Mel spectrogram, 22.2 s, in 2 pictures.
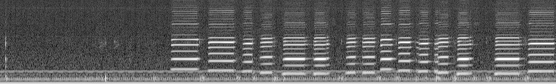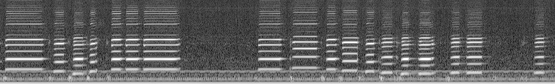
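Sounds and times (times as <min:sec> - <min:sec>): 
melodica: 0:03.4 - 0:14.8, 0:16.2 - 0:20.9, 0:21.8 - 0:22.2.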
